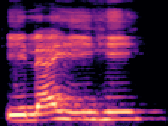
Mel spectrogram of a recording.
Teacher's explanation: ہا کو کھینچنا نہیں ہے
